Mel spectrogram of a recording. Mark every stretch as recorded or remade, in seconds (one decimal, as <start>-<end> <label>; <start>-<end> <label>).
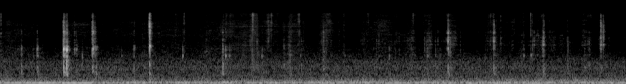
0.0-2.3 recorded; 2.3-3.0 remade; 3.0-6.3 recorded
